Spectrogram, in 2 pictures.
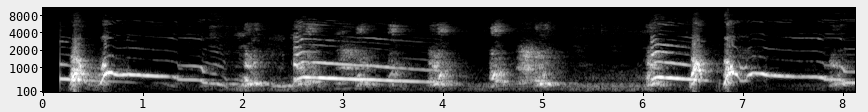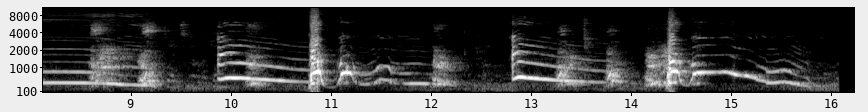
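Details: Pet dog howling: a series of long, rich, harmonic howls that start high and glide downward, each lasting one to two seconds, repeated over and over with short breaks and a few sharp clicks between them.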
